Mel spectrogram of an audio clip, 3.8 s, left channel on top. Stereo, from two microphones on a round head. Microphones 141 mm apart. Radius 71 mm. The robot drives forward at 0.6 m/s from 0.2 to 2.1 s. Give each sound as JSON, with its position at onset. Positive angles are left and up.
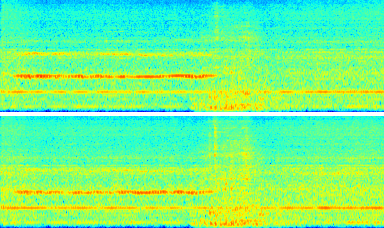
{"t": 1.9, "sound": "a drawer", "side_deg": -80, "distance_m": 3.5}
